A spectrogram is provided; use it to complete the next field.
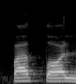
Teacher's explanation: Lidah kita tekan dekat langit, panjangkan sikit tekanan tu. Tekan lama sikit, jangan lepas cepat sangat. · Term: bacaan sabdu pada lam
